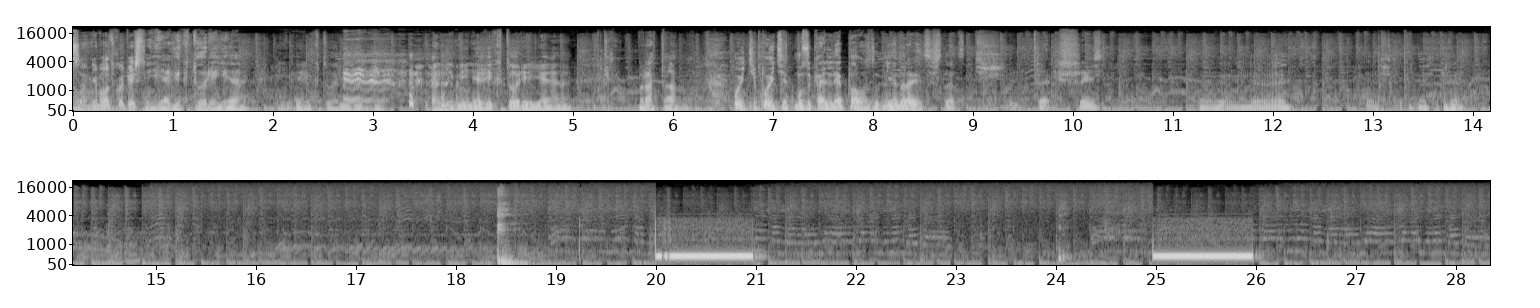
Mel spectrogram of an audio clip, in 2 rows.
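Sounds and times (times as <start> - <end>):
speech: 0.0 - 10.4, 11.2 - 12.3, 12.9 - 14.0
laughter: 2.1 - 4.6, 13.3 - 15.2, 16.2 - 19.0
telephone ringback tone during an outgoing call: 20.0 - 21.2, 24.9 - 26.2.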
